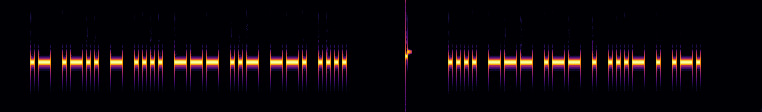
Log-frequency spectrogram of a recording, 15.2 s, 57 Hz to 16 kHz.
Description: Morse code, heard as a keyed tone, about 15 wpm, 700 Hz. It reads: ALTHOUGH HOWEVER
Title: Sentences from Top 600 Words - New Word Drill - 15wpm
